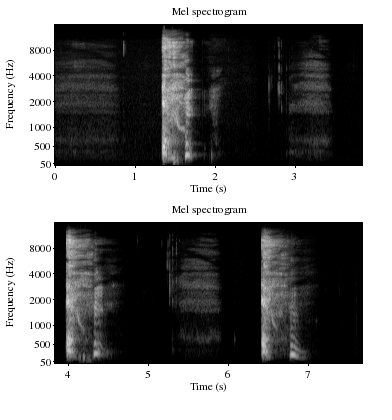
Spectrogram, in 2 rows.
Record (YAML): three_cough_length: 7.7 s
three_cough_amplitude: 30807
three_cough_signal_mean_std_ratio: 0.22
survey_phase: beta (2021-08-13 to 2022-03-07)
age: 45-64
gender: Female
wearing_mask: 'No'
symptom_none: true
smoker_status: Never smoked
respiratory_condition_asthma: false
respiratory_condition_other: false
recruitment_source: Test and Trace
submission_delay: 1 day
covid_test_result: Negative
covid_test_method: RT-qPCR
